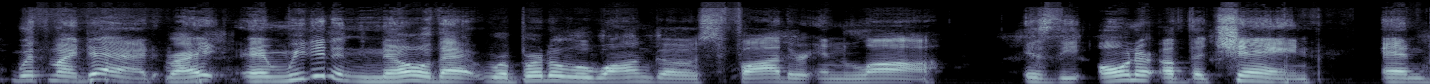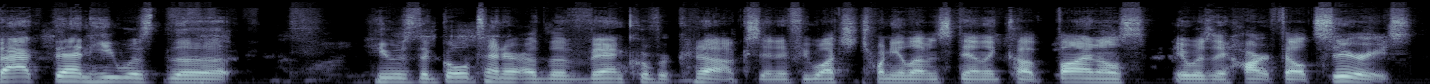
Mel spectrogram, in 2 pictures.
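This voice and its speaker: A man hosts a loose racing podcast and tells rambling anecdotes, often restarting his sentences. His voice is smooth and resonant, a little higher than most men's, and the sound is dry and close. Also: normal speed, no room sound. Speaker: podcast host. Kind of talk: casual motorsport podcast chat.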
